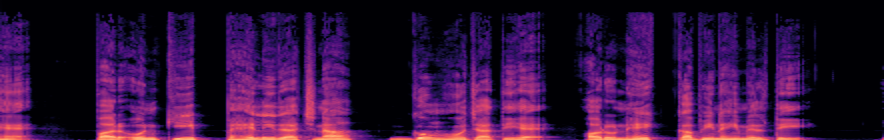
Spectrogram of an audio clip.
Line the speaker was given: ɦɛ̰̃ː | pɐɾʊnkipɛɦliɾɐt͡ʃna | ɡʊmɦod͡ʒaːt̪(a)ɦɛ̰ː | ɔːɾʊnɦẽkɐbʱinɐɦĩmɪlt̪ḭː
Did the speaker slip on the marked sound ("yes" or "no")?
yes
